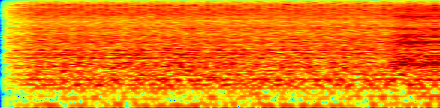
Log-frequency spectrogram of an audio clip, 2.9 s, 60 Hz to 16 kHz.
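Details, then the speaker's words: Kia Rio G4EE engine just rebuilt, first run after repair: even, quiet idle with light top-end whir, no knocks or misses, no smoke seen; expected to use some oil until rings seat (~15,000 km): normal idle. "двигатель, значит, собран. 4ЕЕ двигатель, который был у нас на предыдущем ролике показан. Вот, работает он хорошо, тихо, дыма не наблюдается"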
